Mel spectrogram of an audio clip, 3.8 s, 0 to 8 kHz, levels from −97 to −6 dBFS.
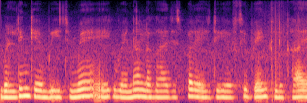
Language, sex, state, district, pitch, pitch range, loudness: Hindi, female, Uttar Pradesh, Budaun, 185 Hz, 180-195 Hz, -15 LUFS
